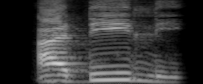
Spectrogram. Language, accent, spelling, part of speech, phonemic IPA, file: Swahili, Kenya, adili, adjective / noun, /ɑɗili/, Sw-ke-adili.flac
- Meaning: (adjective) just, fair, impartial, righteous; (noun) ethics, morals, good conduct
